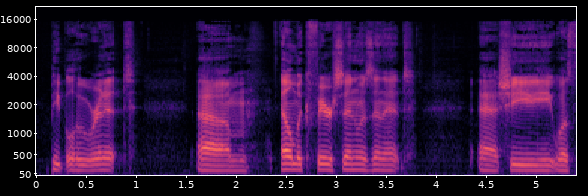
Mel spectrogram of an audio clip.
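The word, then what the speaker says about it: Elle Macpherson: And since she's Australian, I wanted Danny to say her name for us with his Australian accent. – What's your name? – Elle McPherson. – You mean Elle McPherson? – Yes, yep. Thank you.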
